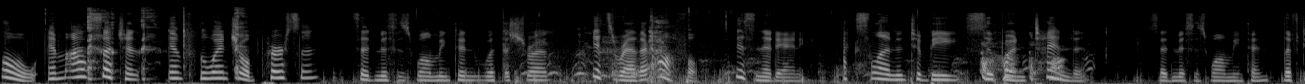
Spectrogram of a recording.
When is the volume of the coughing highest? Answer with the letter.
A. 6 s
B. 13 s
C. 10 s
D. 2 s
C.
